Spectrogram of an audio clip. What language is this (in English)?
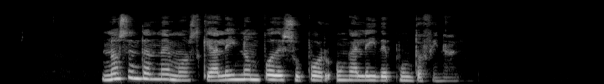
Galician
